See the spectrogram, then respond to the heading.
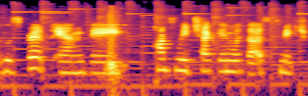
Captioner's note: air whooshing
